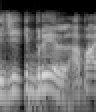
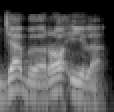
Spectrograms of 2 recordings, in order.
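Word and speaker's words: جبرئيل: Kemudian pada kalimat itu, li Jibril. Apa ayatnya? Ada yang tahu? Di surah Al-Baqarah, man kana aduwwan lillahi wa malaikatihi itu ya, yang di bagian itu. Li Jibrila, namun dibaca bagaimana? Li Jabroila. Li Jabroila.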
